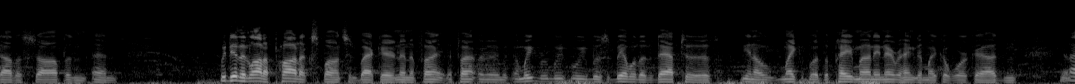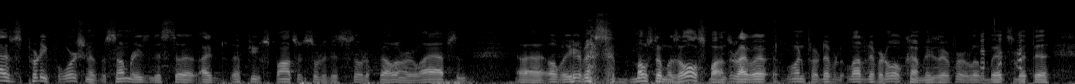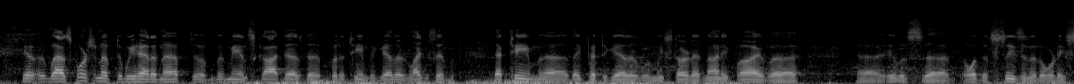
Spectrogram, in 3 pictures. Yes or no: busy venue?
yes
